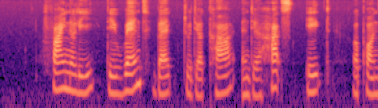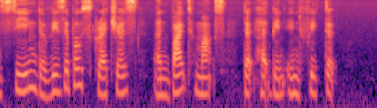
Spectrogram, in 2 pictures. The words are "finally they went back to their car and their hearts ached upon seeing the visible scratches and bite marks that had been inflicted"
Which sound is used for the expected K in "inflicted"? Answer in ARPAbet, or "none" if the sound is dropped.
K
